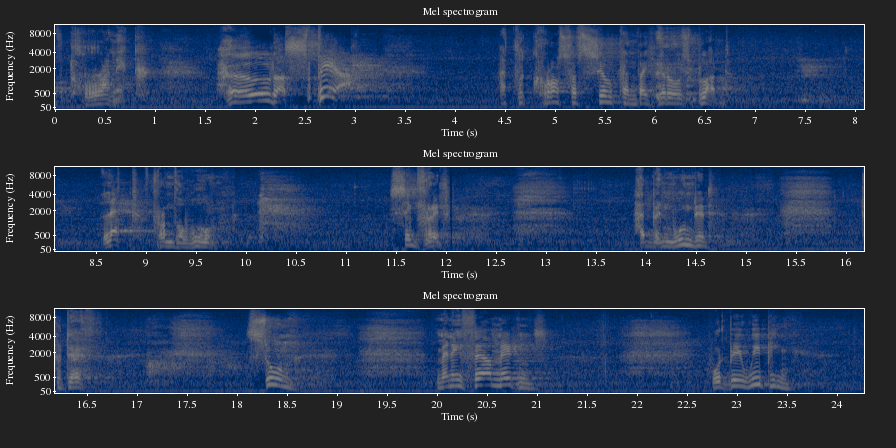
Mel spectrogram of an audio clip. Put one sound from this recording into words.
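An elderly man speaks dramatically with pauses, his voice ringing in a large echoing hall.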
